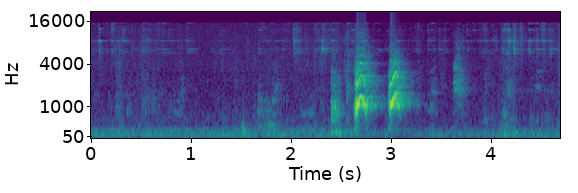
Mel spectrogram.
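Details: Two household dogs, Lindy the Mini Dachshund and Cisco the Norfolk Terrier, playing with a new toy; a soft lead-in sound, then two loud, sharp barks a moment apart, followed by quieter yips over a faint hum.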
